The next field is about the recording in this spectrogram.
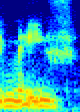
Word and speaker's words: Meave: Ouais, ouais, c'est un peu comme le Yell, comment c'est écrit, le Y-E-A-H. C'est un peu de la même façon qu'on va prononcer Meave.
